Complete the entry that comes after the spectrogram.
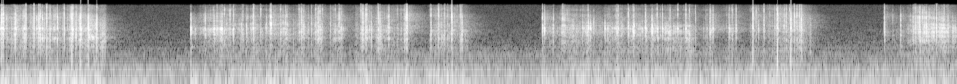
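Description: Long nails tap and scratch a small, hollow decorative pumpkin made of folded book-page paper with a curled stem. The result is bright, crisp papery scratching and rapid light tapping, coming in several bursts separated by brief quiet pauses.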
